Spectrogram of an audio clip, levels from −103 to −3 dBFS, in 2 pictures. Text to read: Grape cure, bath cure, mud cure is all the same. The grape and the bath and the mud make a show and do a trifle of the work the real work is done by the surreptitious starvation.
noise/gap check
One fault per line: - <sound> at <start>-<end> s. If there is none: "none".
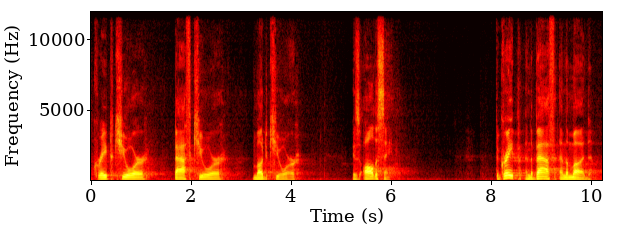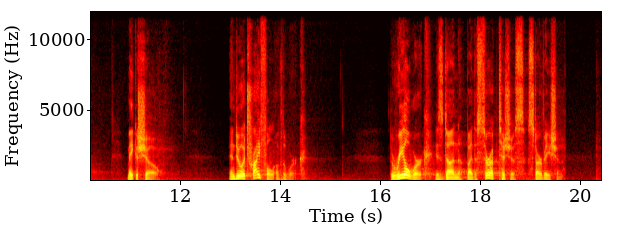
none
